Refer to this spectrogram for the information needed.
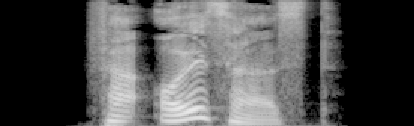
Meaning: second-person singular present of veräußern
- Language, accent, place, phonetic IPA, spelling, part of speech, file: German, Germany, Berlin, [fɛɐ̯ˈʔɔɪ̯sɐst], veräußerst, verb, De-veräußerst.ogg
